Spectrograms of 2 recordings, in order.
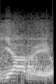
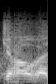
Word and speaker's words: Yahweh: in the Hebrew it's the word Yahweh, or Jehovah as we like to butcher it.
